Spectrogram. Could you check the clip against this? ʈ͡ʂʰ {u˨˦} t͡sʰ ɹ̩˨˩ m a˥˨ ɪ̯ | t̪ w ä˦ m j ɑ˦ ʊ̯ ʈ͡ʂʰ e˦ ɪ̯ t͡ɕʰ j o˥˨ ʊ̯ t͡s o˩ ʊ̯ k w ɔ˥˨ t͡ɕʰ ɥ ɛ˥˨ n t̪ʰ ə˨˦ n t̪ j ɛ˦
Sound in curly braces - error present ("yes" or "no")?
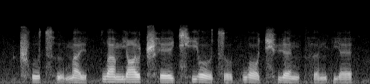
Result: no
